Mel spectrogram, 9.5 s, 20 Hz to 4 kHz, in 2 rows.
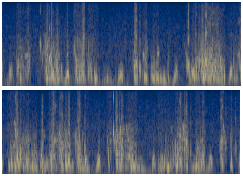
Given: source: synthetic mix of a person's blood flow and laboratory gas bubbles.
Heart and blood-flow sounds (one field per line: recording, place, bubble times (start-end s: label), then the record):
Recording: Doppler ultrasound of blood flow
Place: precordium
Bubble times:
0.00-0.02 s: bubbles
0.27-0.58 s: bubbles
0.74-1.25 s: bubbles
1.41-1.94 s: bubbles
2.60-2.94 s: bubbles
2.96-3.16 s: bubbles
3.30-3.36 s: bubbles
3.65-4.47 s: bubbles
4.61-4.81 s: bubbles
4.88-5.66 s: bubbles
5.70-6.51 s: bubbles
6.87-7.50 s: bubbles
7.89-8.60 s: bubbles
8.64-8.87 s: bubbles
9.12-9.28 s: bubbles
9.34-9.55 s: bubbles
From the record:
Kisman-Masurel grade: 444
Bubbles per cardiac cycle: continuous sound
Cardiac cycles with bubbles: 100%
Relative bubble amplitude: maximal (0.775 to 0.999)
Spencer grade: 4 (maximum detectable bubble signal sounding continuously throughout systole and diastole of every cardiac period, and overriding the amplitude of the normal cardiac signals)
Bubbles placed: only in the low amplitude regions of the cardiac cycle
